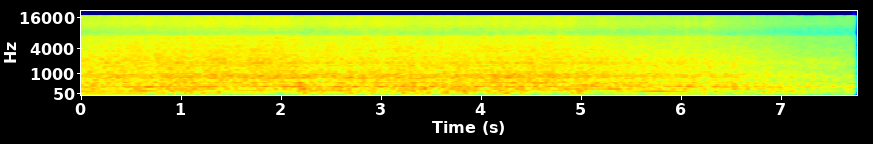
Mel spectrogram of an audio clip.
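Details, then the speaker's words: Electric fan that stuck on start-up, already given a new shaft and bushings, after reassembly with the loose front washer fixed. Steady, even hum and airflow with no rubbing or knocking. Fan spins freely: normal running. "bueno ya no se escucha el ruido castilla y si gira recio vamos a y probar de nuevo otra vez ya no es el ruido gira libremente"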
